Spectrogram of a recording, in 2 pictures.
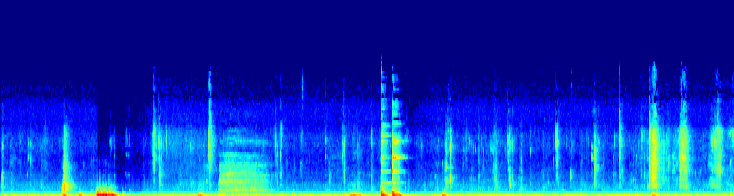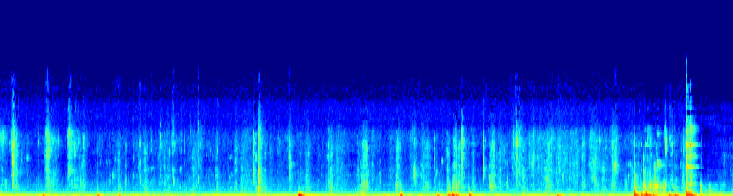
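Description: A man chewing and eating stir-fried pork intestines, with scattered clicks and knocks of a spoon and chopsticks against bowls and plate, over a steady low hum.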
